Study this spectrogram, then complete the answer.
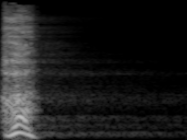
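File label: Romanian AttackLight; bloom minigame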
